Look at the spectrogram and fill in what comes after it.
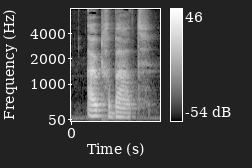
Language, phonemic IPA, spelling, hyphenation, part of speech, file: Dutch, /ˈœy̯txəbaːt/, uitgebaat, uit‧ge‧baat, verb, Nl-uitgebaat.ogg
- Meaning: past participle of uitbaten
